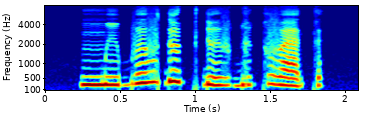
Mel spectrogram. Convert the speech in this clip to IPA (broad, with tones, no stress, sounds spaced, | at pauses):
ŋ͡m i˨ b ø˦ v ɗ ø˦ k ɗ y˨ v ɡ y˧ k v æ˨ k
